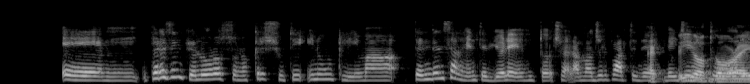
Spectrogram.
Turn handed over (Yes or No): Yes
